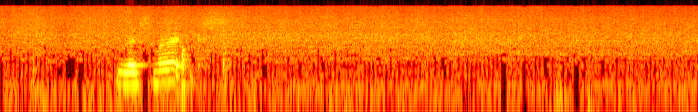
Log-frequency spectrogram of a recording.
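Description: Milk mixture poured into a hot pan of chicken, bacon and leek pie filling, giving a steady, close sizzle and hiss that runs throughout, with a brief spoken phrase near the start.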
